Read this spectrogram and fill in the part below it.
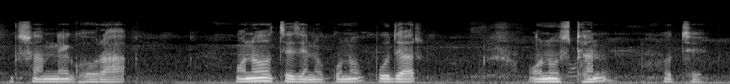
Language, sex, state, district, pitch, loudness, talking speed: Bengali, male, West Bengal, Alipurduar, 115 Hz, -17 LUFS, 75 wpm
